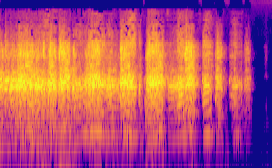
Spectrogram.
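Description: A duck quacking sound effect: loud, rapid quacks, a dense run of harsh, nasal calls tumbling over one another for about four seconds before stopping abruptly.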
